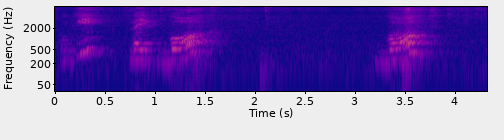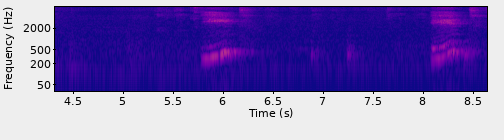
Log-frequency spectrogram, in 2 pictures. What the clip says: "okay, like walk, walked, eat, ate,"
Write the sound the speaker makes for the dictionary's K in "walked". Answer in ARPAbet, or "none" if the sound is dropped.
none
